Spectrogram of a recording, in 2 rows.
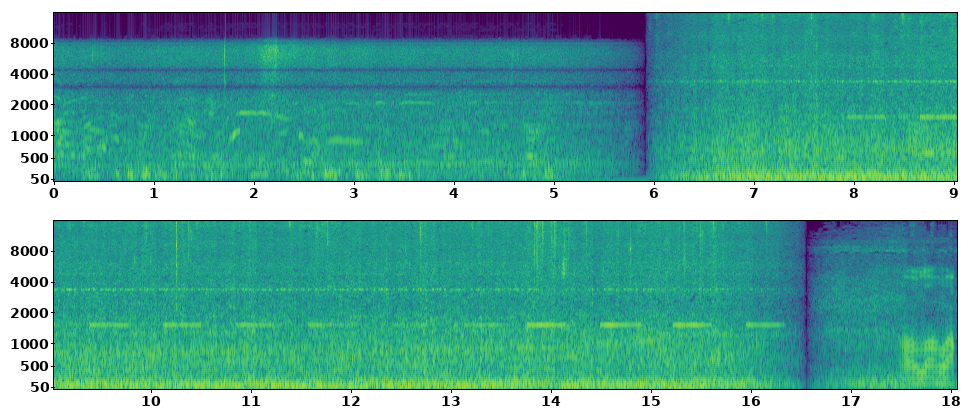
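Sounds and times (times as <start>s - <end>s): low rumble: 4.7s - 17.5s
electronic warning beeps: 6.6s - 16.5s.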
